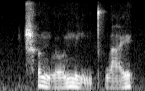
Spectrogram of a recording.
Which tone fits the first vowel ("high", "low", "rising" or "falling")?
falling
